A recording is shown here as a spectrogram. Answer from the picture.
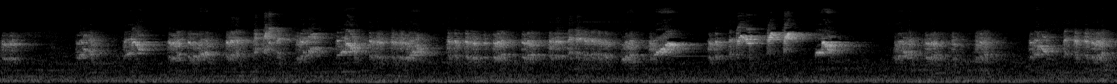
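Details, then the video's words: Red-whiskered bulbul giving harsh, scratchy chattering phrases, each about half a second to a second long, repeated with brief pauses, against a quiet background. "Chào mào"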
